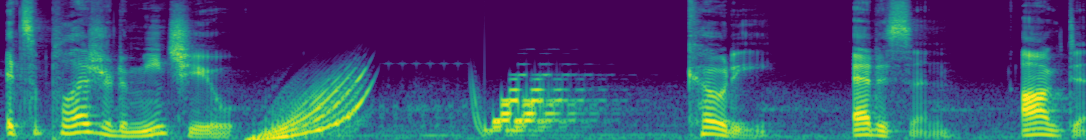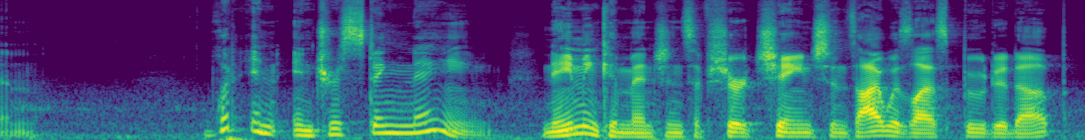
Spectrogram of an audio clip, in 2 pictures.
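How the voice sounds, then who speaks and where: A man's voice: mid-range voice, wildly swooping pitch, measured pace, creaky, long pauses, a bit bright, heavily acted. A man playing a cheerful, literal-minded robot companion in a scripted sci-fi roleplay, speaking in formal, precise, over-explaining sentences. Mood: friendly, earnest.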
